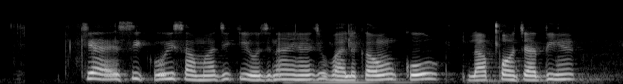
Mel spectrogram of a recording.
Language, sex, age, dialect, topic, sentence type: Hindi, female, 31-35, Awadhi Bundeli, banking, statement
